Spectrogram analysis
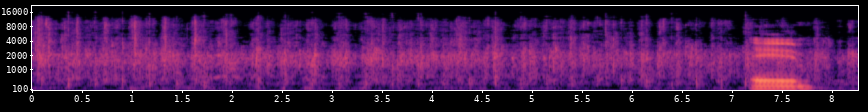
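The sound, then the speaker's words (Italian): A crowd at a festival in Sardinia applauds steadily for about seven seconds for the people behind the festival, a dense, even wash of clapping, before a short, loud tonal burst cuts in near the end as the clapping thins. “Fategli un grande applauso.”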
